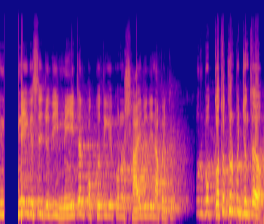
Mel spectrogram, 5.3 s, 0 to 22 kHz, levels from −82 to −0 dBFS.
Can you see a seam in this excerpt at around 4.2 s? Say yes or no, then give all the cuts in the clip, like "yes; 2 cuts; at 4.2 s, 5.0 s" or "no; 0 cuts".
yes; 1 cut; at 4.2 s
